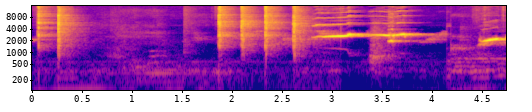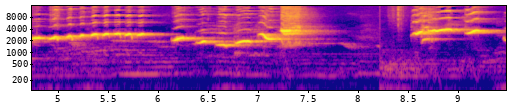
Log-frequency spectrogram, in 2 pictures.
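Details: Murai, the white-rumped shama, answering after being provoked: high clear whistles and slurred fluty phrases with sharp ticks, over a faint low hum.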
